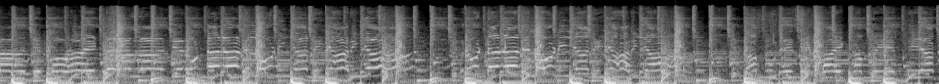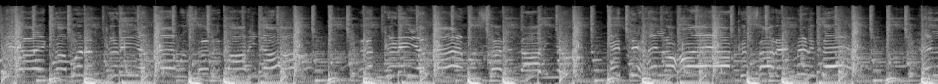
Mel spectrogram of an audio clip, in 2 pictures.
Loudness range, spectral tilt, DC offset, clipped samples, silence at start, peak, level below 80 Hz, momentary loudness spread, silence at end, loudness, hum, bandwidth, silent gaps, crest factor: 1 LU; -4 dB/octave; under 0.1%; under 0.1%; 0 s; 0 dBFS; -16 dBFS; 5 LU; 0 s; -12 LUFS; none; 17.5 kHz; none; 12 dB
